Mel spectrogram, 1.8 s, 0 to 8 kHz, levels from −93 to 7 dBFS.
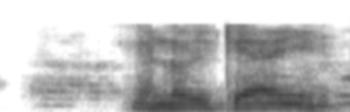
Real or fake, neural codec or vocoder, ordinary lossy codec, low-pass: fake; codec, 16 kHz, 4 kbps, FreqCodec, smaller model; AAC, 16 kbps; 7.2 kHz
